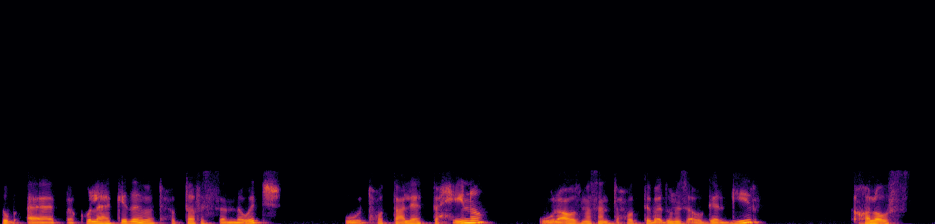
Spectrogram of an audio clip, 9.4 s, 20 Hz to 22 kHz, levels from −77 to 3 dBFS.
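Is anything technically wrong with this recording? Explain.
No, nothing technically wrong can be heard in this speech recording. There is no fault to point to at any moment in it.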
